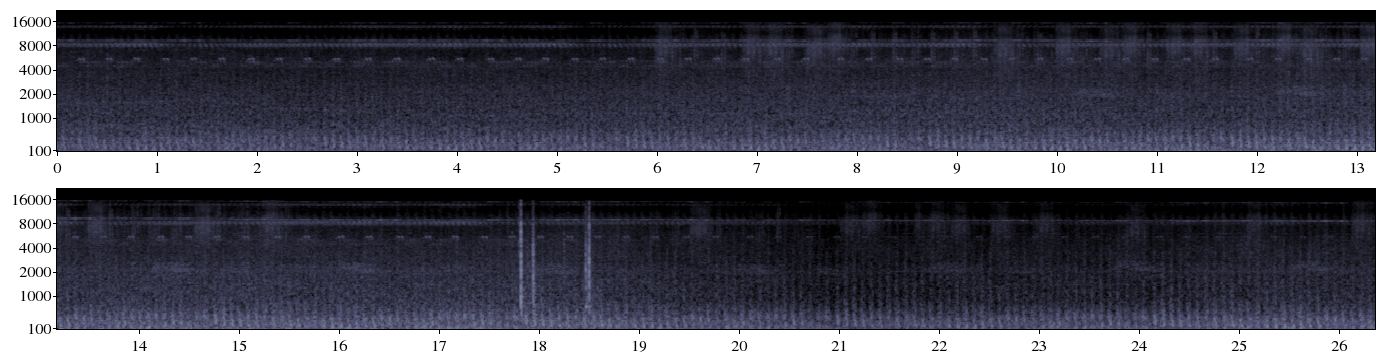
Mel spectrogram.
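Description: Footsteps tramp steadily over grass.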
